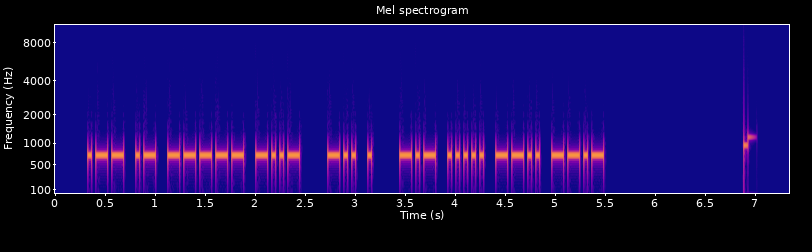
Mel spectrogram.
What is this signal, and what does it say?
Morse code, heard as a keyed tone, about 32 wpm, 700 Hz. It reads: WA0X DE K5ZQ
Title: USA Callsign DE Callsign - 4 Characters - 30wpm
